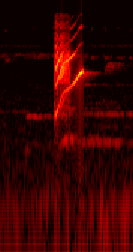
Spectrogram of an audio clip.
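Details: Female canary calling to stir a male into breeding condition: a single loud chirp sweeping steeply upward into a short buzzy rising trill, lasting about a quarter second, then quiet with a faint steady tone behind.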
